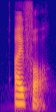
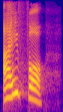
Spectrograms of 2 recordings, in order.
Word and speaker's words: Eiffel: No, I probably said that wrong. I'm trying to put an accent in there. – Oh, no, try again. – Gustave Eiffel. Eiffel. – Oh, Eiffel. Oh, the guy that built the Eiffel Tower, of course.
